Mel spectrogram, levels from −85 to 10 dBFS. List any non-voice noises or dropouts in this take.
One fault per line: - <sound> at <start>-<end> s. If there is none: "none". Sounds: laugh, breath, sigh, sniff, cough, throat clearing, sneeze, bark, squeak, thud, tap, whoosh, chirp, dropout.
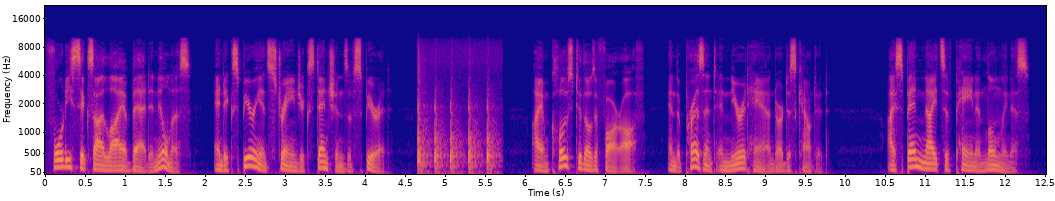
- thud at 4.6-5.7 s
